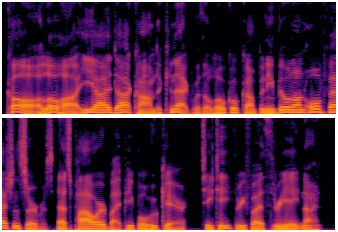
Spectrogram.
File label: Old Fashioned, radio ads; E-I-Electrical; 10-Liner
